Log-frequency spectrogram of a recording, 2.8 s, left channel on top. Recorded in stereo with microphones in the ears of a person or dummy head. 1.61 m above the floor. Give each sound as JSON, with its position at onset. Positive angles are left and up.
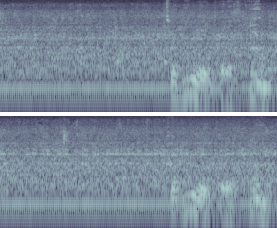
{"t": 1.7, "sound": "a man speaking", "side_deg": 50, "distance_m": 3.0}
